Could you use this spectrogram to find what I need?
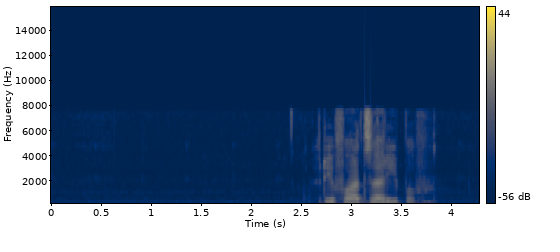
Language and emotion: Russian, neutral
